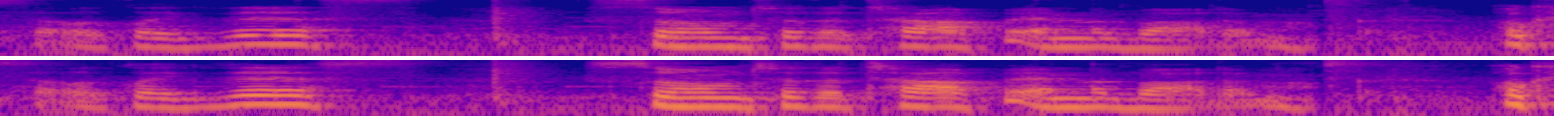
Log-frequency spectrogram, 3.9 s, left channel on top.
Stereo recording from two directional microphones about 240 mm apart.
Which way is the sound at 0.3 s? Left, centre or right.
Right.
